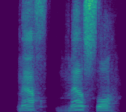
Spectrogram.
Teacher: Yang tebal hanya kha sama shad. Mim tipis.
